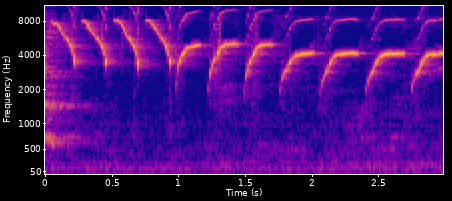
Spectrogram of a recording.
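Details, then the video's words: Spanish Timbrado canary training song: a series of clear, descending whistled notes, then evenly repeated upslurred notes about three to four per second, loud and clean with no background sound. "The Best Canary Training Song"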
